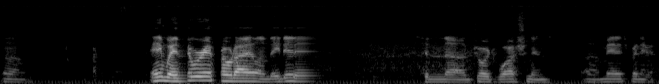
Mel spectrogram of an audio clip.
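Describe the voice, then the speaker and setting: A man's voice: mid-range voice, fairly even intonation, fairly quick, sharp tone. A laid-back man chatting on a podcast and easily amused by his own story. His remote audio crackles, drops and cuts out. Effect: choppy remote audio that crackles and cuts out. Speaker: podcast co-host. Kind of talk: casual chat.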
